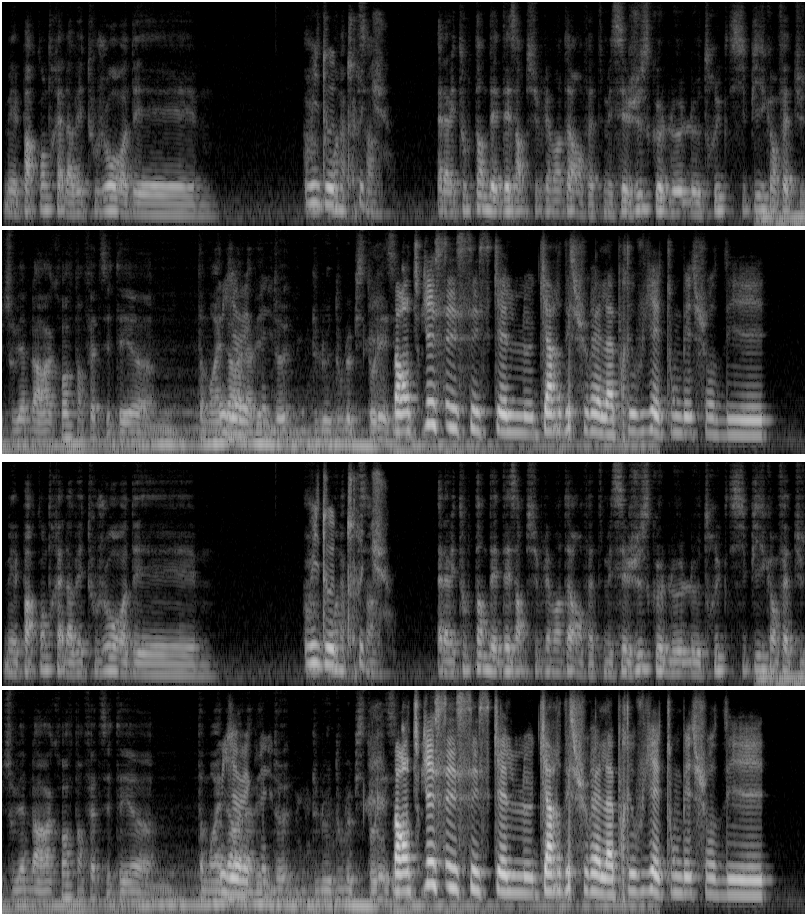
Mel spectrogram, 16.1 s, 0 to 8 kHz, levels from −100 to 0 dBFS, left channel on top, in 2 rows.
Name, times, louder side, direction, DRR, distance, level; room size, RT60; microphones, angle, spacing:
voice 1, 0.0-2.1 3.0-3.8 4.3-9.5 10.0-12.0, left 1 dB, 5° left, 1.2 m, -43 dB
voice 2, 3.0-3.4 3.7-3.8 10.2-10.5 11.9-15.6, right 4 dB, 45° right, 0.4 m, -29 dB
Car / Engine, 7.5-14.6, left 1 dB, 60° left, 1.3 m, -47 dB
5.9 x 2.2 x 4.0 m
head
